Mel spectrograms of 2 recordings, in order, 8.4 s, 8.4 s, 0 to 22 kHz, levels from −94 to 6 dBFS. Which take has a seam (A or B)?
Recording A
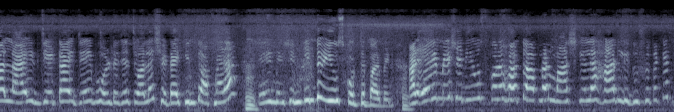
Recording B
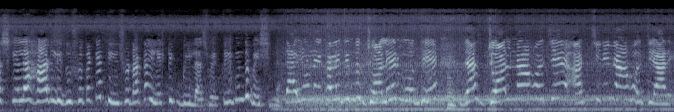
B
